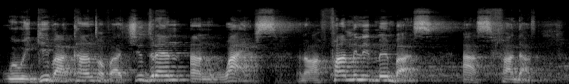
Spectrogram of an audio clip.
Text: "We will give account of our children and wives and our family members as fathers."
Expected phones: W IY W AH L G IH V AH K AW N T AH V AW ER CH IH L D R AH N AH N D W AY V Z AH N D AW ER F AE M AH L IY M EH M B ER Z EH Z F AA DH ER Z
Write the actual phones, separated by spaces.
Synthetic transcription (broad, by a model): W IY W AH L G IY V AH K AW N T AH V AW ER CH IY L D R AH N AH N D W AY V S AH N AW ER F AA M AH L IY M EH M B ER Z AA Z F AA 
